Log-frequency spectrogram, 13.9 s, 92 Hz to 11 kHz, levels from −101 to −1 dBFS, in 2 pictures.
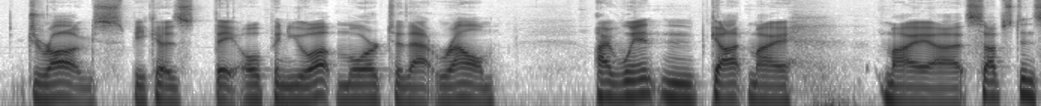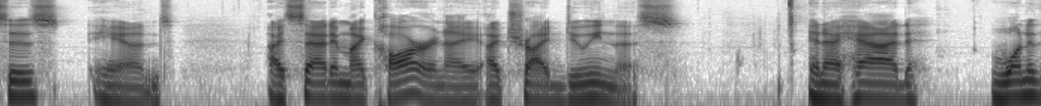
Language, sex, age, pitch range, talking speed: English, male, 30-49, 115-140 Hz, 150 wpm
